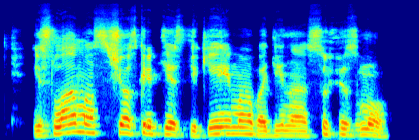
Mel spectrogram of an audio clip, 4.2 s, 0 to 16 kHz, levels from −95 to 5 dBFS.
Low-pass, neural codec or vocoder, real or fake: 14.4 kHz; codec, 44.1 kHz, 7.8 kbps, Pupu-Codec; fake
